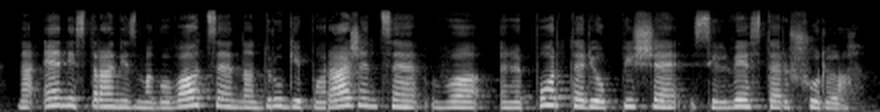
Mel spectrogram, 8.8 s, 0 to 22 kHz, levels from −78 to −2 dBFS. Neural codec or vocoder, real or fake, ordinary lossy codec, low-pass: none; real; none; 14.4 kHz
